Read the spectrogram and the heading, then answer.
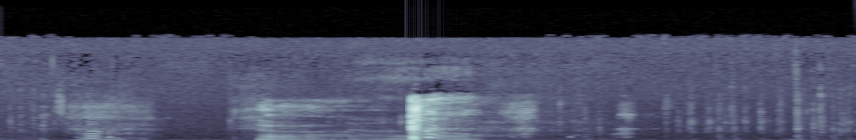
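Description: Typing on a computer keyboard while sending a chat message, with quick scattered keystrokes running under some brief vocal sounds and a sharper tap in the middle.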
